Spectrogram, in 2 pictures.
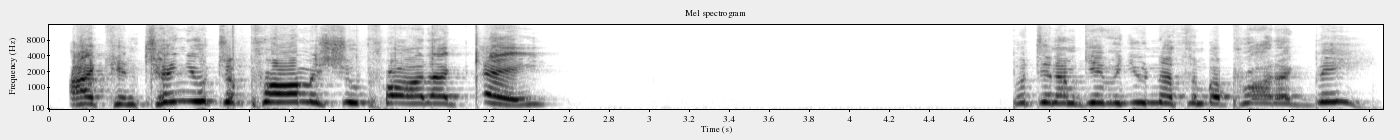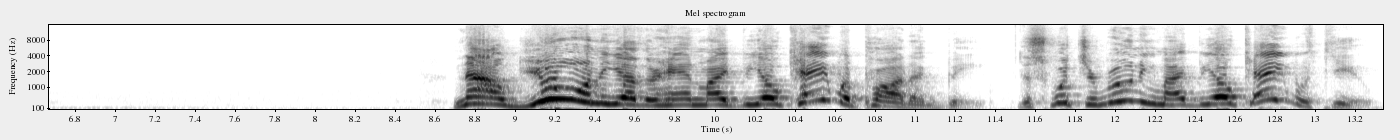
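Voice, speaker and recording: Animated, high-voiced ranting man. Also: moderate pace, long pauses. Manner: emphatic, rhetorical questions, slangy. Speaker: gaming news host. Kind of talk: live-stream rant.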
